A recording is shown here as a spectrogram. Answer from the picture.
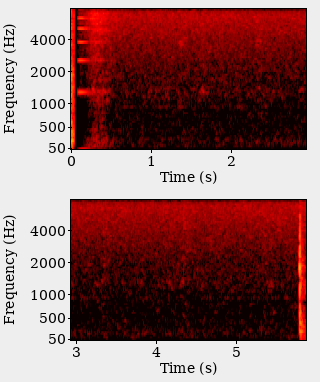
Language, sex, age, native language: Icelandic, female, 60-69, Icelandic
